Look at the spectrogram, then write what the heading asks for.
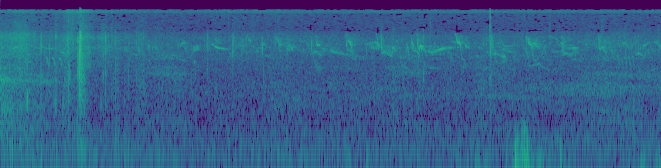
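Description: Faint birdsong: many short, quick high chirps and trills. A sharp click comes under a second in, and another click and a low thump come about five seconds in.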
